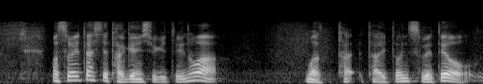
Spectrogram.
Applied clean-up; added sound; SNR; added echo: none; none; none; none.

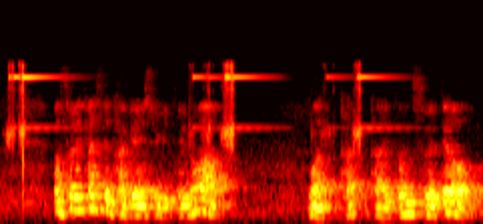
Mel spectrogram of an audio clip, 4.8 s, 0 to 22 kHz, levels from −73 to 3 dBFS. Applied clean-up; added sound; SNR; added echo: none; Bicycle bell; 13 dB; reverberation time 0.5 s.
